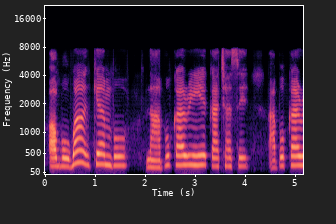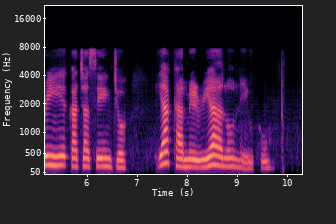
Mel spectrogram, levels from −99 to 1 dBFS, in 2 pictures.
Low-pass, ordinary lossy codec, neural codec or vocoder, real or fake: none; none; codec, 16 kHz, 2 kbps, X-Codec, HuBERT features, trained on LibriSpeech; fake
